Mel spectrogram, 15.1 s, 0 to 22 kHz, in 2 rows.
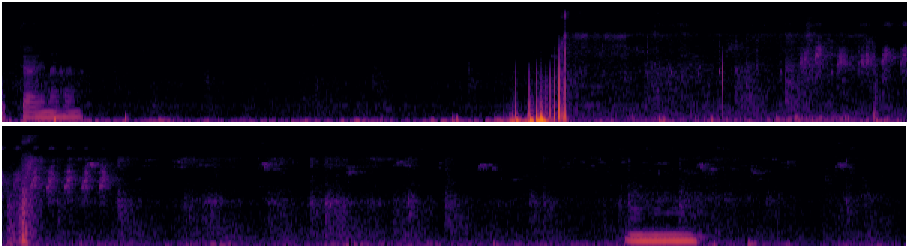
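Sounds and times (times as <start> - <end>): bird chirps: 4.9 - 15.0.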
